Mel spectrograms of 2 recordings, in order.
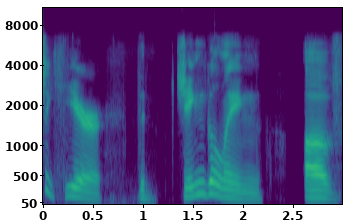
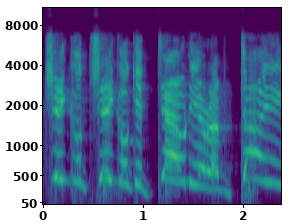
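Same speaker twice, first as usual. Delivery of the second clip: very high, loud little character; high-pitched theatrical yelling for help; exasperated pleading; 4 dB louder than usual. Acted. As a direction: holler upstairs in a squeaky, urgent voice. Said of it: "He says".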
